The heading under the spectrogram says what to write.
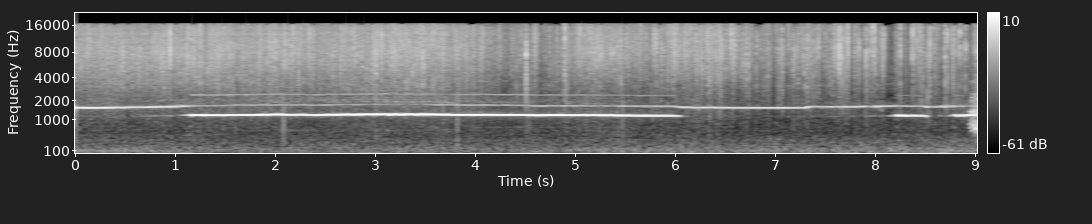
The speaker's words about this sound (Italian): Si raggiunge un certo sistema dove l'aria diventa benzina. La combustione è perfetta. Allora fischi.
